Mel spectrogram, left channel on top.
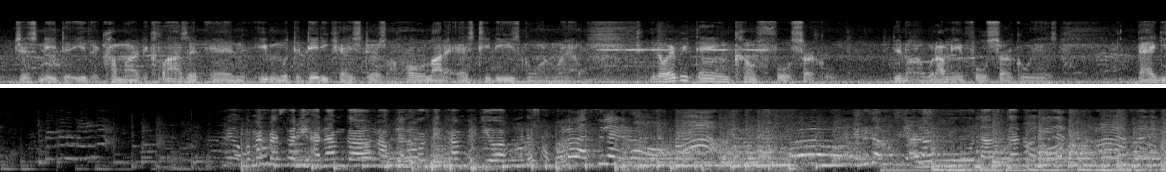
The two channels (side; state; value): both; different; correlation 0.00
